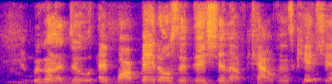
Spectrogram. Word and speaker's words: Barbados: It's Barbados, not Barbados. It's Barbados. Ladies and gentlemen, first of all, let me introduce you to Claire. Because this is... There's Claire. How do you say it, Claire? It's Barbados. It's not Barbados. It's Barbados. Barbados.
